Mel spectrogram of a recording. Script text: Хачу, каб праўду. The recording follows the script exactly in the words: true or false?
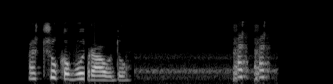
true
